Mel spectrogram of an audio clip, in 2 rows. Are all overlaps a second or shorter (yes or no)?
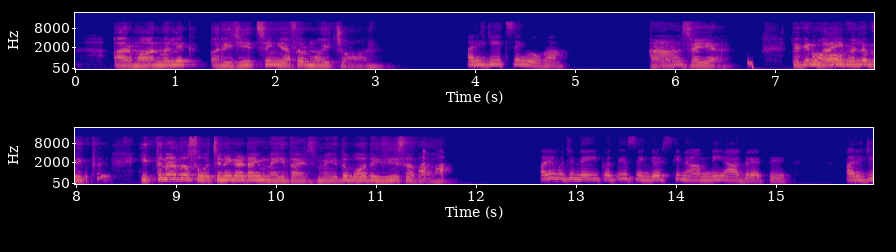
yes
